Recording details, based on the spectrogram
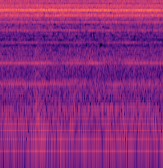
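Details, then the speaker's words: Peripheral-type water booster pump pushing water from a rooftop tank, running: steady piercing high whine over a low hum, a whine typical of peripheral pumps; owner dislikes it and recommends a closed-impeller semi-jet pump as quieter. "Yang saya enggak suka itu semua pompa dorong yang peripheral itu adalah suaranya. Denging."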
